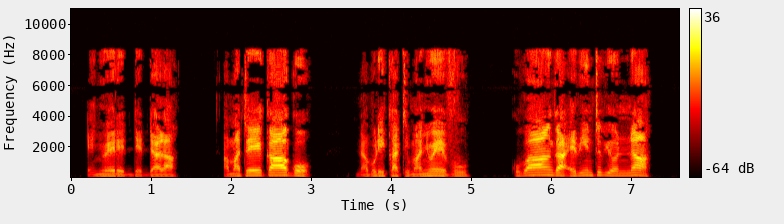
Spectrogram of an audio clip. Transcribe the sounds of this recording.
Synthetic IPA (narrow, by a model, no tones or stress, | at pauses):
e̞ɲwe̞ːɾe̞dːe̞dːalaː | mate̞ːkaːɡo̞ | naβulikatimaɲwe̞ːvu | kuβaːŋɡae̞βiːntuβjo̞nːa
